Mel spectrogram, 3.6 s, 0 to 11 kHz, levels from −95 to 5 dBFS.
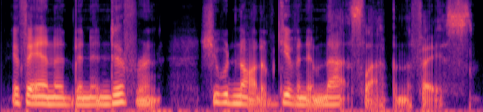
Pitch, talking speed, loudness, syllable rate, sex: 175 Hz, 265 wpm, -20 LUFS, 6.7 syllables/s, female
